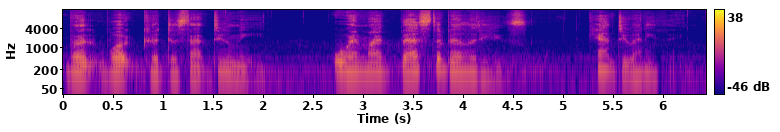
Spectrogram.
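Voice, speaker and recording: Slow, mellow, weary dragon woman, acted by a woman. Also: deep voice, a little hiss or hum. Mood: grave, urgent. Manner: measured, halting, earnest delivery. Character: weary, earnest dragon woman with magic, war ally. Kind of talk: ASMR audio roleplay.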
